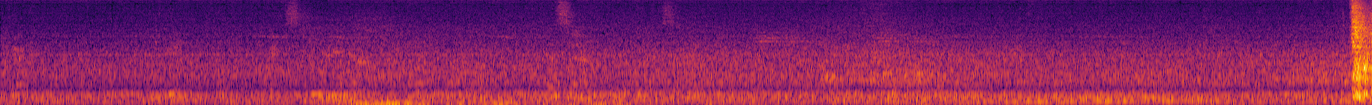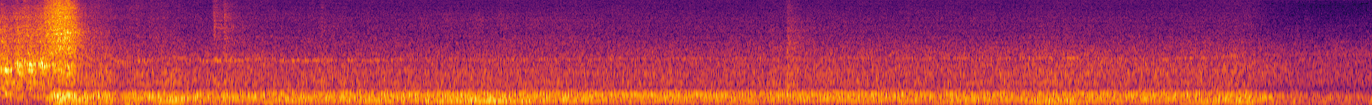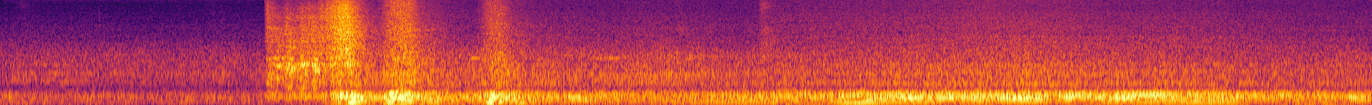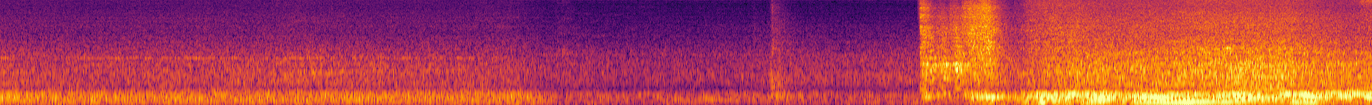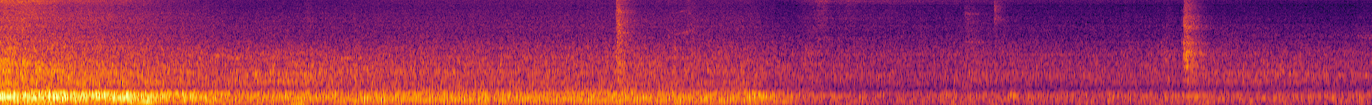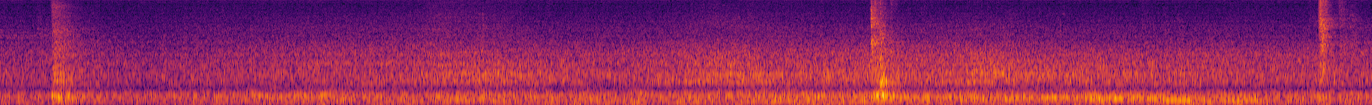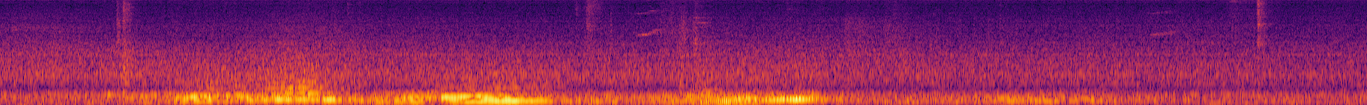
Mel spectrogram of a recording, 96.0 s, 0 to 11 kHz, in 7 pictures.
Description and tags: Short field-recording of my 1992 S-10 Chevy 2wd 2.5 4cylinder Pickup Truck Outside, into Ableton recorded with SM57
